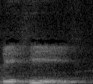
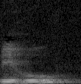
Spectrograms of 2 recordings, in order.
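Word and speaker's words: بِهِ: When you write them together, you pronounce as bihi. Instead of pronouncing bihu, we pronounce bihi.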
